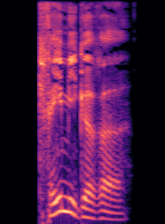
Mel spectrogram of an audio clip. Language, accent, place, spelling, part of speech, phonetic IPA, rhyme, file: German, Germany, Berlin, crèmigere, adjective, [ˈkʁɛːmɪɡəʁə], -ɛːmɪɡəʁə, De-crèmigere.ogg
- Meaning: inflection of crèmig: 1. strong/mixed nominative/accusative feminine singular comparative degree 2. strong nominative/accusative plural comparative degree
